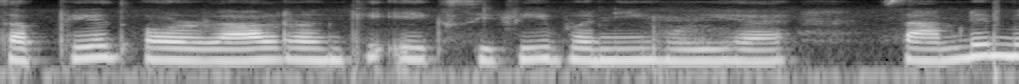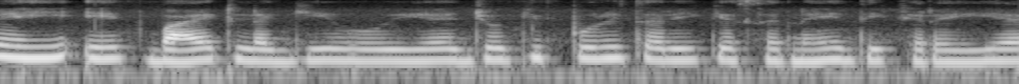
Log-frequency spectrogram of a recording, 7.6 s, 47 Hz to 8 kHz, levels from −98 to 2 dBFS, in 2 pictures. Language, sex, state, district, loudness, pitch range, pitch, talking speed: Hindi, female, Uttar Pradesh, Jyotiba Phule Nagar, -17 LUFS, 195-220 Hz, 205 Hz, 205 wpm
